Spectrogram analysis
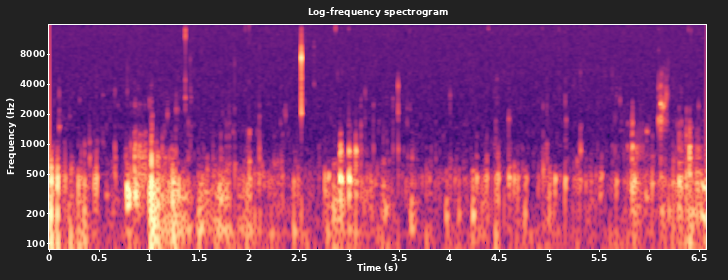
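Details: Ordinary stomach growling (borborygmi) recorded over 20 minutes: continuous low rumbling and gurgling from the belly.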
